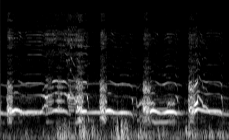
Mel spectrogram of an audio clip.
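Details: Howling dogs in Thessaloniki, several voices overlapping in long, sustained tones with rising and falling inflections and brief gaps, sounding like a chorus.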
